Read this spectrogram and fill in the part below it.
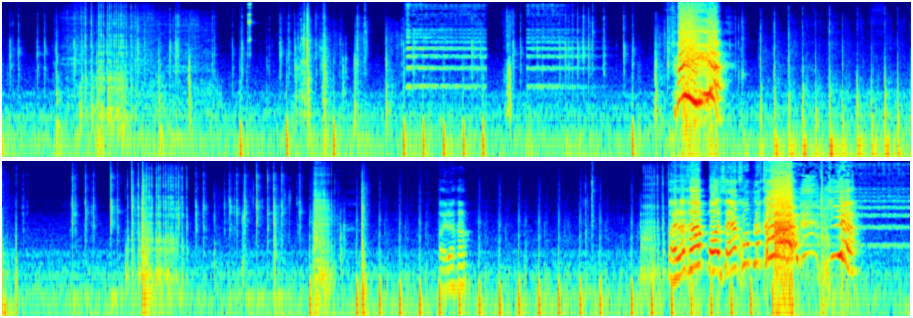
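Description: A young man talks into a close microphone, now and then shouting excitedly.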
